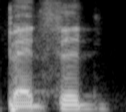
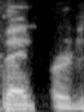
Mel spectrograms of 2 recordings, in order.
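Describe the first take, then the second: First: It is said in a Boston accent. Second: It is said in a general American accent. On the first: The speaker calls it right. "You can't say some of these town names without" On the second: The speaker calls it wrong. "It's not Bedford"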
